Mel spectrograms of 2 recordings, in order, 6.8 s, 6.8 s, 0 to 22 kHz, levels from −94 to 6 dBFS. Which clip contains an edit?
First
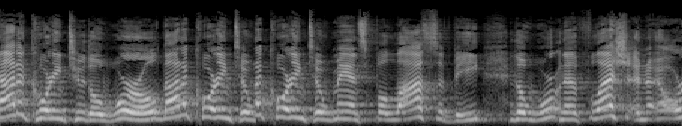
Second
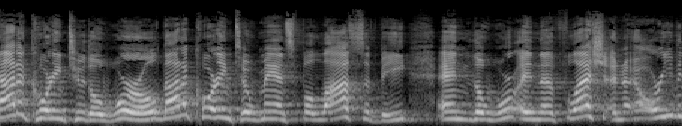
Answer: first; 3 cuts; at 2.5 s, 5.1 s, 5.6 s

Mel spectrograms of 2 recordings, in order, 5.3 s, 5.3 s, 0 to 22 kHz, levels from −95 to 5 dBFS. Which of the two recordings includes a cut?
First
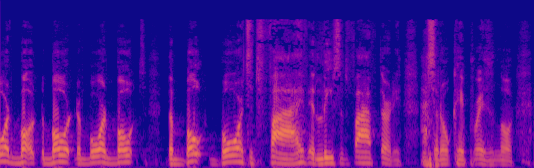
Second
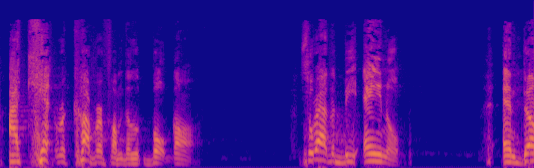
second; 1 cut; at 3.1 s

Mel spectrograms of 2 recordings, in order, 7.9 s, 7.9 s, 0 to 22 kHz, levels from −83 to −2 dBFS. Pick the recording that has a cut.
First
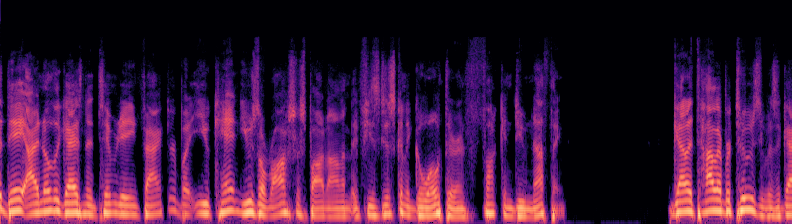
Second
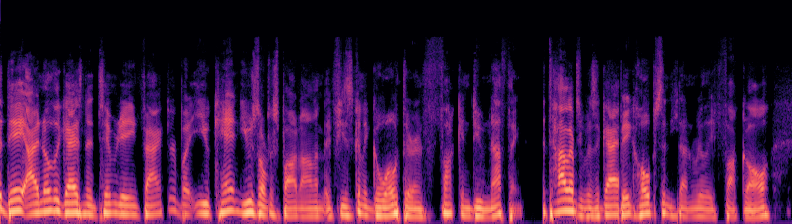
second; 6 cuts; at 2.7 s, 3.5 s, 5.4 s, 5.8 s, 6.2 s, 6.8 s

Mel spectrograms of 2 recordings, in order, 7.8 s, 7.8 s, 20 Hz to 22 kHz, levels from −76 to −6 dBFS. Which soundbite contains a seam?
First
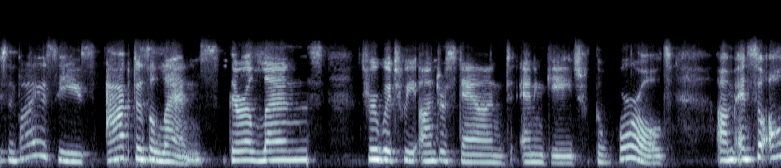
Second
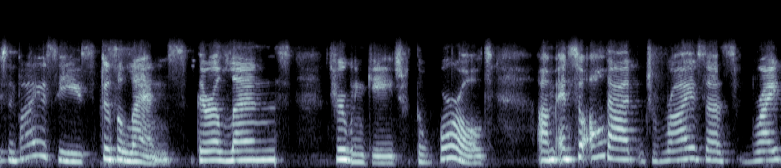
second; 3 cuts; at 1.0 s, 3.5 s, 6.1 s

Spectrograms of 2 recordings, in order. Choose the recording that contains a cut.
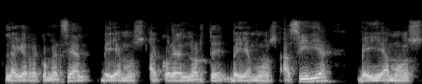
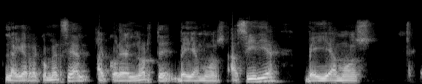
second; 1 cut; at 0.9 s

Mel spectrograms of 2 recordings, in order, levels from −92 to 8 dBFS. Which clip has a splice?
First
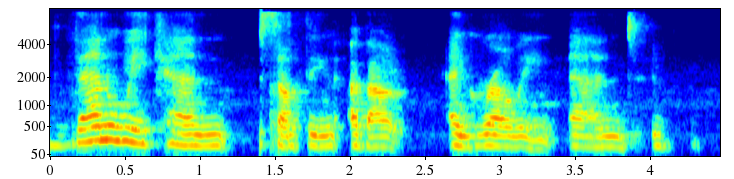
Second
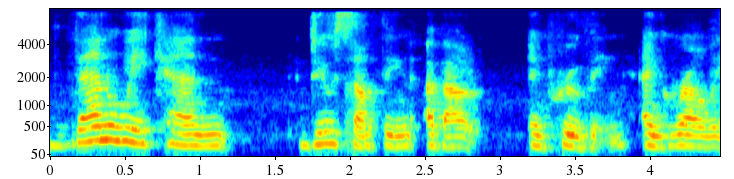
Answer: first; 2 cuts; at 1.4 s, 2.6 s

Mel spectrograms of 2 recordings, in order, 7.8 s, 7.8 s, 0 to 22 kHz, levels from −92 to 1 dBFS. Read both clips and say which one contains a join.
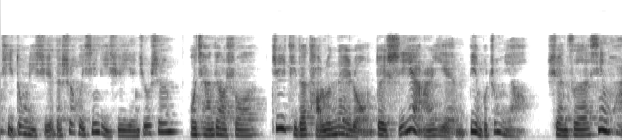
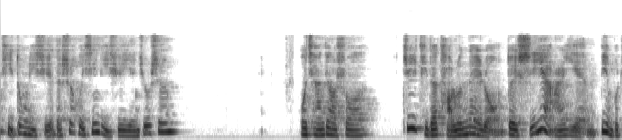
first; 3 cuts; at 2.3 s, 3.3 s, 6.7 s

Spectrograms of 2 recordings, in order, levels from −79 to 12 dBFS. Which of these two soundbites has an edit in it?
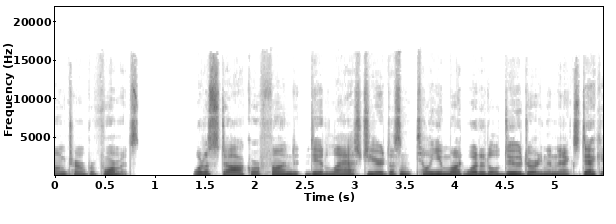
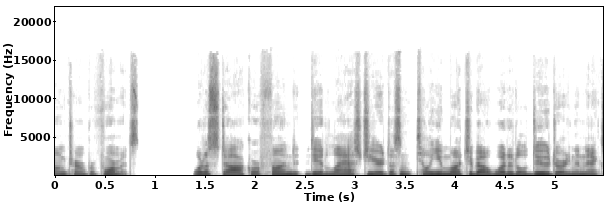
first; 1 cut; at 4.1 s

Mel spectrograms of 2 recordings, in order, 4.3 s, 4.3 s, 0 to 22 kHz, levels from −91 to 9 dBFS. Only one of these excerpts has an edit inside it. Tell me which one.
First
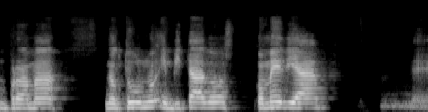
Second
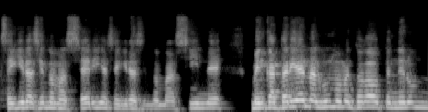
first; 1 cut; at 2.5 s

